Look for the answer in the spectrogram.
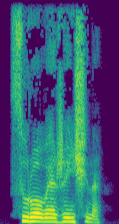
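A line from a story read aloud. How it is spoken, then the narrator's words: Sighing. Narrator (Russian): вздохнул Савелий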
